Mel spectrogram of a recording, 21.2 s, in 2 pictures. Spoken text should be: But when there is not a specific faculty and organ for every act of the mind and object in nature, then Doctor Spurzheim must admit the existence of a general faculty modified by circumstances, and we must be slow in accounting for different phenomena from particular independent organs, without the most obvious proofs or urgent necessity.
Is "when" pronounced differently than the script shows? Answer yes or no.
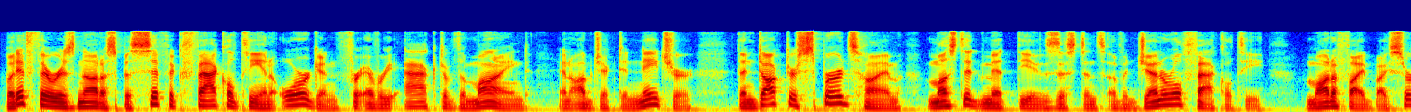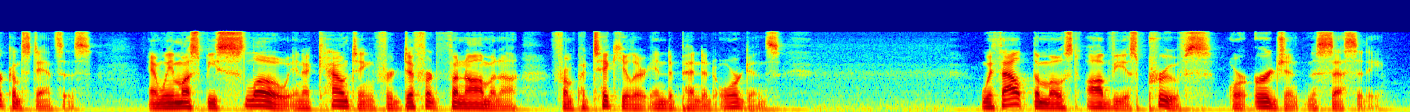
yes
